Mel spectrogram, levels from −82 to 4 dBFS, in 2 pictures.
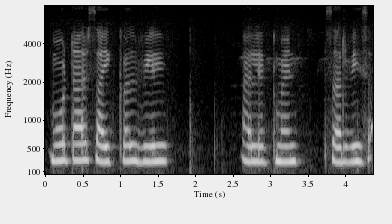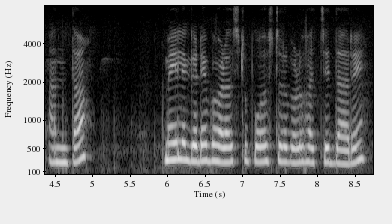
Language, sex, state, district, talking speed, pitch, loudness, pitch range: Kannada, female, Karnataka, Bidar, 75 wpm, 275 Hz, -16 LUFS, 265-290 Hz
